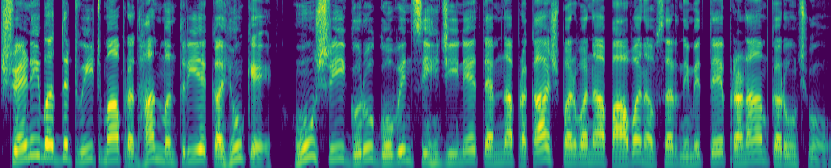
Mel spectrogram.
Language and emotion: Gujarati, neutral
